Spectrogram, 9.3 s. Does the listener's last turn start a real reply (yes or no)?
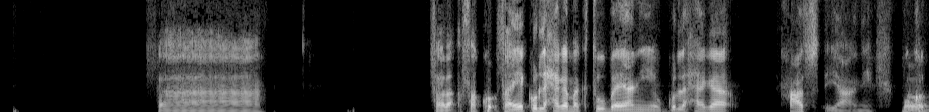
yes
